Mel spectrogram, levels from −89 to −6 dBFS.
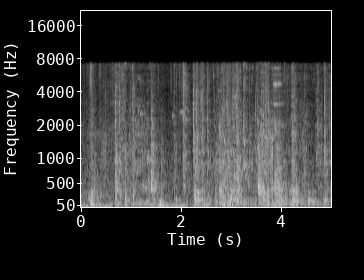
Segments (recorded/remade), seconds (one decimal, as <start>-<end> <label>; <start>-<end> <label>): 0.0-0.6 recorded; 0.6-1.4 remade; 1.4-2.1 recorded; 2.1-5.0 remade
